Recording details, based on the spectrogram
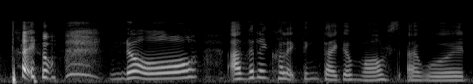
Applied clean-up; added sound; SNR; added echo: none; none; none; none.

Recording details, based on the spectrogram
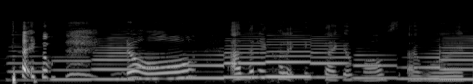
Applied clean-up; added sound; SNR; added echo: classical method spectral subtraction.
